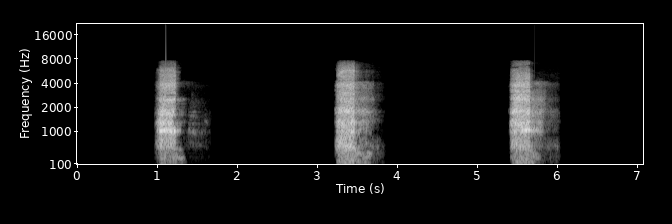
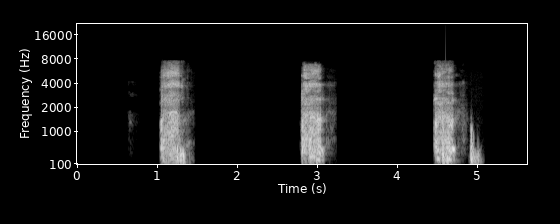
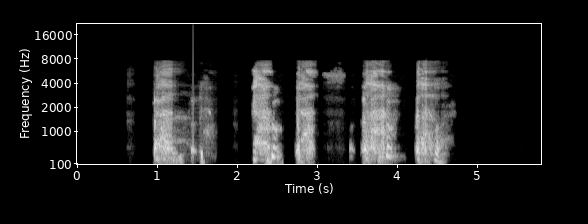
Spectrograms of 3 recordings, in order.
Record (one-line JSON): {"exhalation_length": "7.1 s", "exhalation_amplitude": 29020, "exhalation_signal_mean_std_ratio": 0.28, "three_cough_length": "5.6 s", "three_cough_amplitude": 27945, "three_cough_signal_mean_std_ratio": 0.32, "cough_length": "5.8 s", "cough_amplitude": 30214, "cough_signal_mean_std_ratio": 0.45, "survey_phase": "alpha (2021-03-01 to 2021-08-12)", "age": "18-44", "gender": "Male", "wearing_mask": "No", "symptom_new_continuous_cough": true, "symptom_diarrhoea": true, "symptom_fatigue": true, "symptom_fever_high_temperature": true, "symptom_headache": true, "symptom_change_to_sense_of_smell_or_taste": true, "symptom_onset": "3 days", "smoker_status": "Never smoked", "respiratory_condition_asthma": false, "respiratory_condition_other": false, "recruitment_source": "Test and Trace", "submission_delay": "1 day", "covid_test_result": "Positive", "covid_test_method": "RT-qPCR"}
